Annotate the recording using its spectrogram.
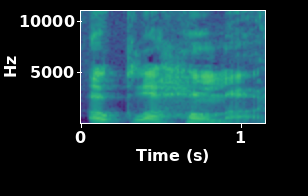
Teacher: this state has four syllables and the stress is on that third syllable Oklahoma you can hear it emphasiz that hom Oklahoma I don't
